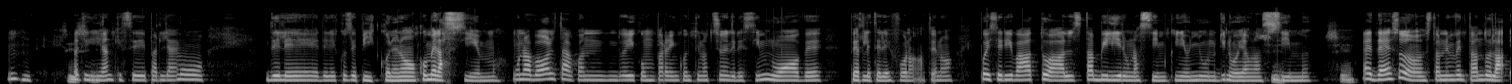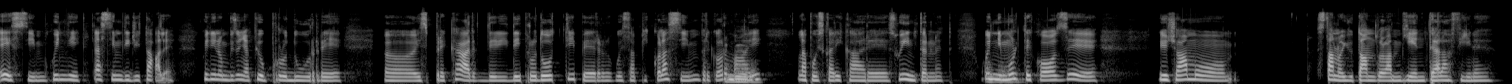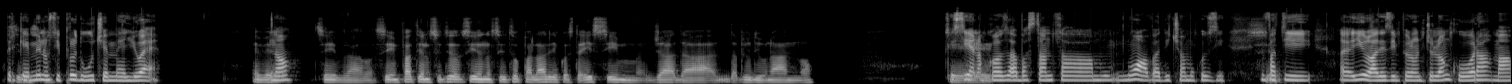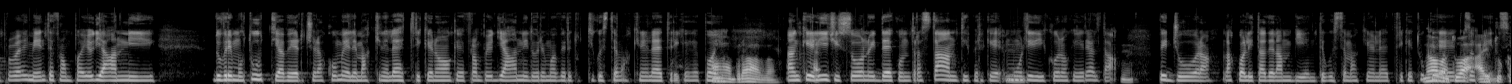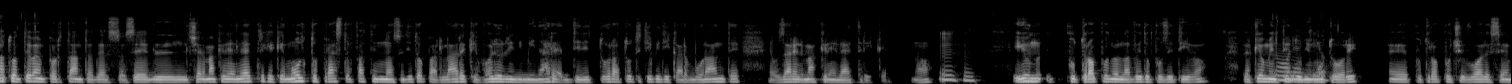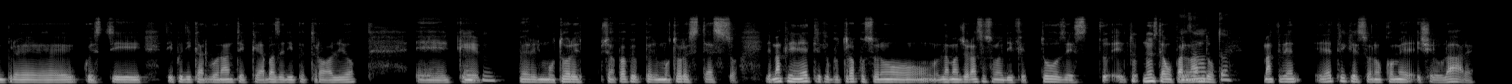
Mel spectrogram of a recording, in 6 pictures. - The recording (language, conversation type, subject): Italian, unstructured, Come può la tecnologia aiutare a proteggere l’ambiente?
- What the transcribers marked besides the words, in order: distorted speech; "dovevi" said as "dovei"; "quindi" said as "chini"; "adesso" said as "adeso"; other background noise; tapping; "cioè" said as "ceh"; static; "purtroppo" said as "putroppo"; "purtroppo" said as "putroppo"; "cioè" said as "ceh"; "proprio" said as "propio"; "purtroppo" said as "putroppo"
